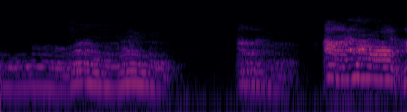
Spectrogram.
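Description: Small chihuahua–Pomeranian mix dog growling in play, a drawn-out pitched growl that wavers up and down like a dirt bike revving, in three stretches.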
